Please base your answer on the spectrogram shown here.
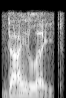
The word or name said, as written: dilate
